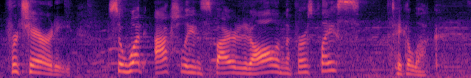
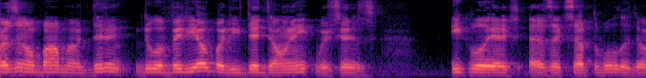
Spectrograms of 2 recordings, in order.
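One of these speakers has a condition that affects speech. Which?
The second: ALS; arms too weak to use, young-adult onset.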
